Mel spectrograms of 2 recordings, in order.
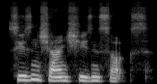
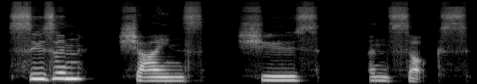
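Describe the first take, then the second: First: The line is read at a natural speed. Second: The line is read slowly. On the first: "and then at a more natural pace" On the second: "I'll read each line slowly"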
